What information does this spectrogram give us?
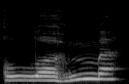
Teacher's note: اسی طرح لام کو موٹا کریں گے، میم کے اوپر غنہ کریں گے، ایک الف کی مقدار رکیں گے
